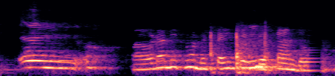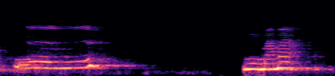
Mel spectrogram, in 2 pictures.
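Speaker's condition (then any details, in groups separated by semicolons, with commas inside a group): Cerebral palsy; since birth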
